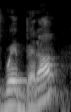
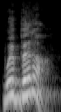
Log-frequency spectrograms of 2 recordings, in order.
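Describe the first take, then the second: First: Said in the usual way. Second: Higher, louder cocky boast; mock bragging. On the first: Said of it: "a business owner in my industry says". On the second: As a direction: sell it like a smug rival trainer. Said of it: "Why do you wanna train there for?".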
